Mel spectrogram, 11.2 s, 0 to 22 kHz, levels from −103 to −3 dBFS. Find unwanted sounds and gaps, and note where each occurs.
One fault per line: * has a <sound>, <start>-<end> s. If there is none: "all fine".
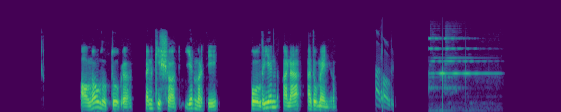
* has a chirp, 7.5-7.9 s
* has a laugh, 8.6-10.1 s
